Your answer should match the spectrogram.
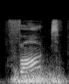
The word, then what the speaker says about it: thought: Now, I want to practice your TH sound. Okay. Two words specifically, thought and three.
